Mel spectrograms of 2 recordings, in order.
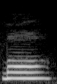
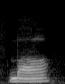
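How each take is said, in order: First: The pitch stays high and level. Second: The pitch rises from middle to high.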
